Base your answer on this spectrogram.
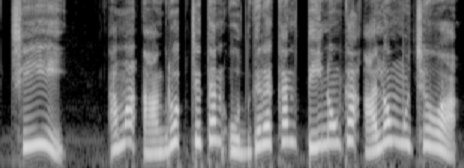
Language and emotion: Santali, disgusted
